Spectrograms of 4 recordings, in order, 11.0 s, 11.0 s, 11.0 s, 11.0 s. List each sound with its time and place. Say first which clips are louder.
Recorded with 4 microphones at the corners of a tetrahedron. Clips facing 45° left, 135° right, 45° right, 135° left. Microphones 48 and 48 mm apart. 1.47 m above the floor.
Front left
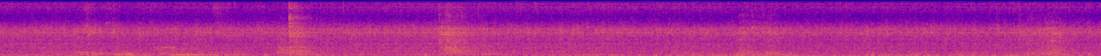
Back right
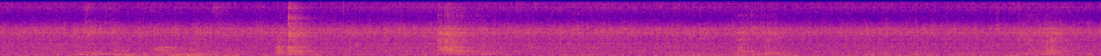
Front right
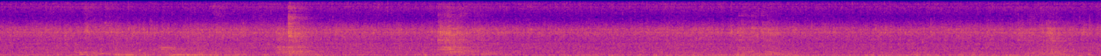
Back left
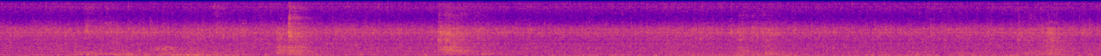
0.7 s a woman speaking: front left 1 dB, even; 150° right, 6 m; by 2.6 s 140° right, 7 m
2.8 s a drawer: back right 1 dB, back left 1 dB; 145° right, 4 m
